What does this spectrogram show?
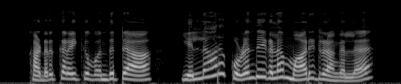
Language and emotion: Tamil, happy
